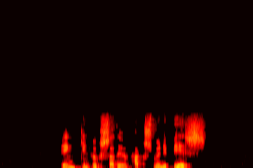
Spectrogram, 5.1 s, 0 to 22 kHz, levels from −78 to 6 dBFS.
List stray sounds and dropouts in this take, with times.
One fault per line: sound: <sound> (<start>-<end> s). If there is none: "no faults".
no faults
